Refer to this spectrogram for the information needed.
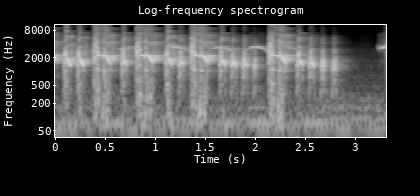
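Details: Brown francolin of Pakistan, recorded for hunters. Rapid harsh, squawky syllables in quick succession, broken by rising whistled notes, then a pause and one final high clear note.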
